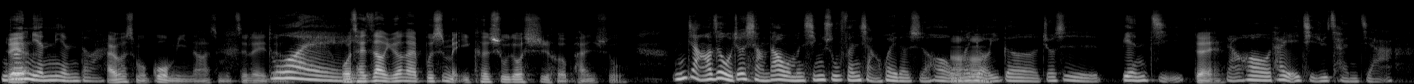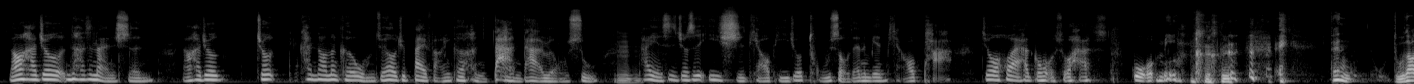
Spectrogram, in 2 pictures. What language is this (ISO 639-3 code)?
zho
